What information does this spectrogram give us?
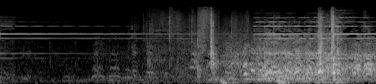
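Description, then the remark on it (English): A telephone bell rings with a steady, high metallic tone, then fades under a rising swell of crowd noise and indistinct voices. “Got this ringing in my ear now. It's the telephone.”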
